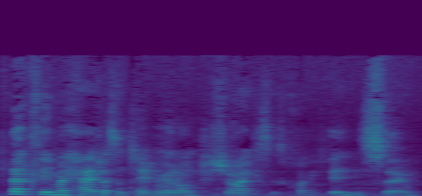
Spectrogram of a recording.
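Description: A woman in her thirties with a croaky, just-woken voice, chatting casually into a phone at arm's length indoors. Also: lowish voice, expressive, fast talker, darkish tone, roomy sound, slight background noise. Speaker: costume sewing vlogger. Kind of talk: casual morning vlog to camera. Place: dim room at home, indoors.

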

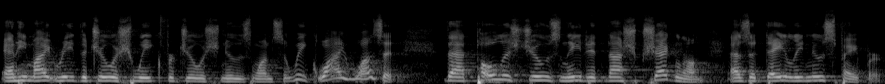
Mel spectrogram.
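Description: A man in his sixties answers questions on a lecture hall stage, speaking into a handheld mic. His voice sits a little high for a man. He talks thoughtfully, circling back with many restarts and "uh"s. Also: expressive, measured pace, darkish tone. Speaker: panelist. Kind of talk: scholarly panel talk.

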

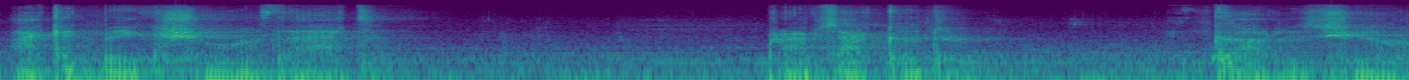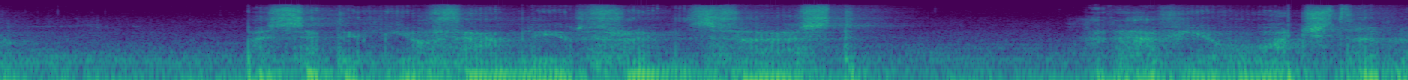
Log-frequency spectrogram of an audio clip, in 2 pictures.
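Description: A man voicing a menacing, gloating Russian villain who captures his listener, in a slow, sinister ASMR roleplay whisper with a gravelly voice. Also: steady tone, full character voice. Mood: cold threat. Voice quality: very deep, gravelly, breathy whisper. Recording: roomy, echoing voice.

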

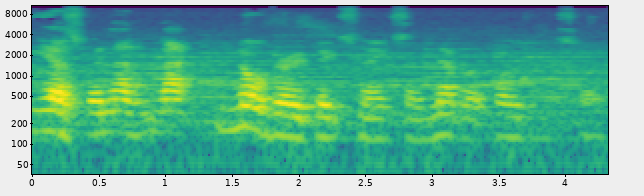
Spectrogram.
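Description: A man's voice: medium pitch, steady tone, normal speed, warm tone. Older man in an echoey room. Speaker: recurring podcast guest. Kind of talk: casual question-and-answer. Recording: roomy echo, music behind. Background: music.

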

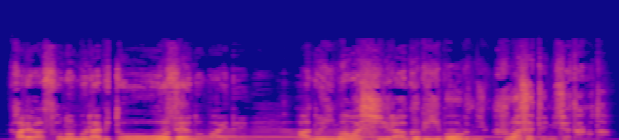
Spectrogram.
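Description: A man's voice: mid-range voice, fast, over music, close to an everyday voice. An actor playing a brash, driven young male treasure hunter in an audio drama, with intense dramatic delivery. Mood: tense, grim. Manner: cocky, intense, rough casual speech. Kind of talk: dramatic first-person narration and dialogue, audio drama.

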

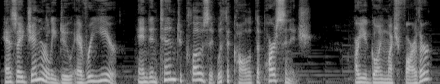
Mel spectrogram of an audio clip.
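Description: Courteous gentleman colonel, lightish pitch. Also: big pitch swings. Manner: polite, measured formal phrasing. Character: courteous gentleman colonel, an earl's younger son. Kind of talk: dramatized audiobook acting. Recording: music behind the voice.

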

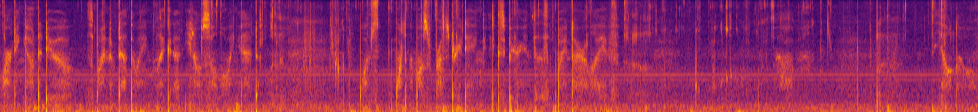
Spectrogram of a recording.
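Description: A young woman whispering casual ASMR game commentary in a breathy voice, close to the microphone. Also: rough recording. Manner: casual, slangy, unhurried chat. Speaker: gaming ASMR streamer. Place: indoor room at home. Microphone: close-up Blue Yeti microphone.

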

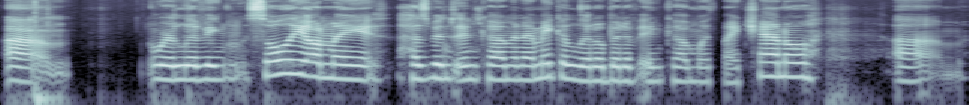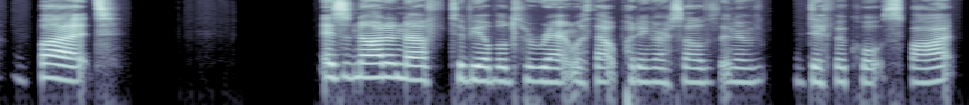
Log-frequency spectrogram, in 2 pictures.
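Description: A young woman talking casually at home while she folds clothes. She rambles in a friendly way, full of ums and small laughs. Her voice sits at a middle pitch, and the recording is dry, with almost no room sound. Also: steady tone, moderate pace, dry recording. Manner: chatty, laughs often, frequent ums. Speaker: cleaning vlogger. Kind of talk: casual chat while folding laundry. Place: living room at home, indoors. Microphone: fixed camera across the room.

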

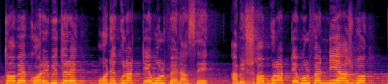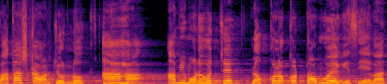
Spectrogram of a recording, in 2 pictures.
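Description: A man voicing a whiny, bossy comic cartoon cat in a Bengali dub, grumbling and narrating his own doings with exaggeration. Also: extremely high pitch. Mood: scheming, relieved. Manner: exaggerated complaining, self-narrating. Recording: long reverb over background music.

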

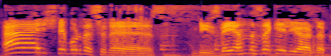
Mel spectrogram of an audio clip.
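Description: Skittish, swooping cartoon animal. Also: male voice, sits high, a little slow, heavily acted. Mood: sheepish. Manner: excitable, swooping delivery. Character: skittish, skeptical animal who denies being a coward. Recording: music behind dialogue.

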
